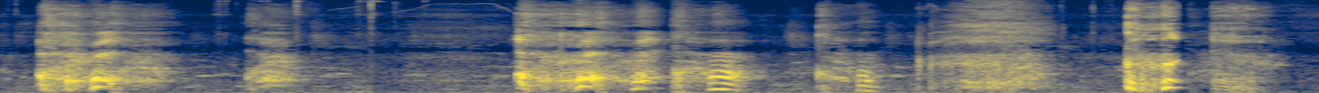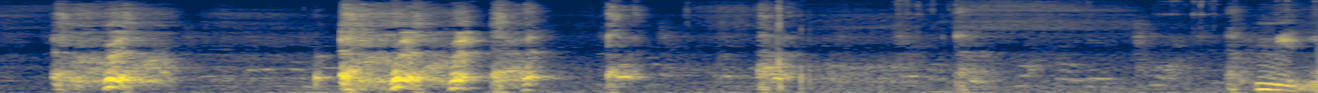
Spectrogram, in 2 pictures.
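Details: Girl coughs repeatedly in short bursts, about a dozen coughs over thirteen seconds; cough.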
